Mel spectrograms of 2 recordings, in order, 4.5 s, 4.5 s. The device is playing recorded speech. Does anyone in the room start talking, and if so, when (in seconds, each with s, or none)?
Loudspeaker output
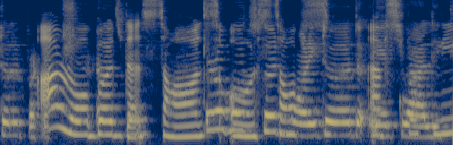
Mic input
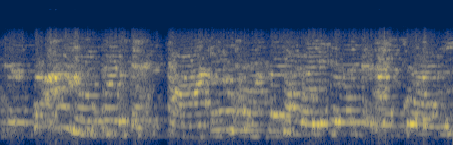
none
